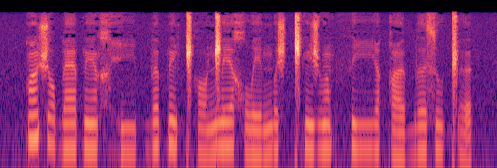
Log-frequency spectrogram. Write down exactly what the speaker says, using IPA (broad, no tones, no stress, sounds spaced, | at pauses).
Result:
q ũ ʃ ɔ b æː p ẽː χ h iː p b œ p ẽ ǁʰ ɔ ŋ͡ǁ eː χ w e ŋʷ æ ʃ ǁʰ ĩ ʒ ð ɔ̃ p θ iː q œ b əː s u ɡ͡ǁ œ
